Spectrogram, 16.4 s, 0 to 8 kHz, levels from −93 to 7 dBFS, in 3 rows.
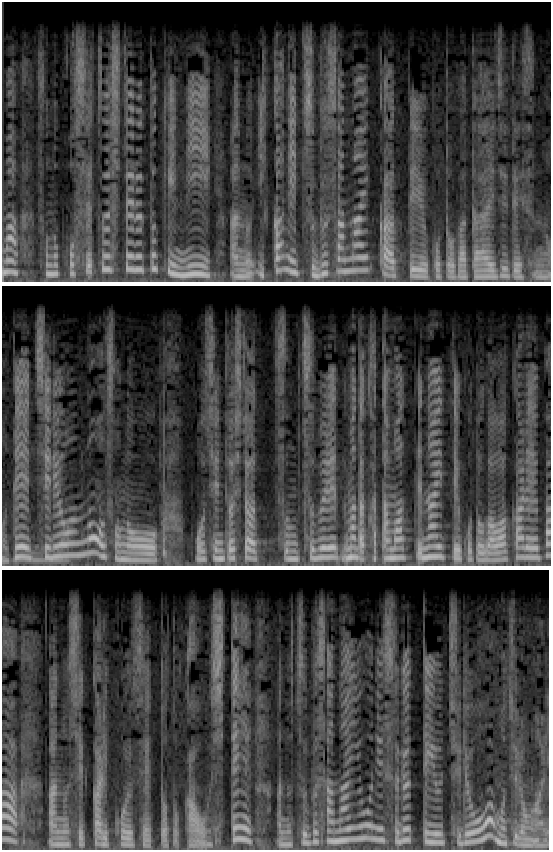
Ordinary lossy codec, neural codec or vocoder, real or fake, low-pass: none; none; real; 7.2 kHz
